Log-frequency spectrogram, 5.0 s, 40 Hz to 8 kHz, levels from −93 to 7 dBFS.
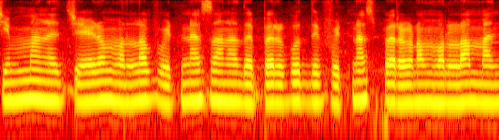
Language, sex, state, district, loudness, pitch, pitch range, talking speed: Telugu, female, Andhra Pradesh, Manyam, -17 LUFS, 170 Hz, 165-180 Hz, 145 wpm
